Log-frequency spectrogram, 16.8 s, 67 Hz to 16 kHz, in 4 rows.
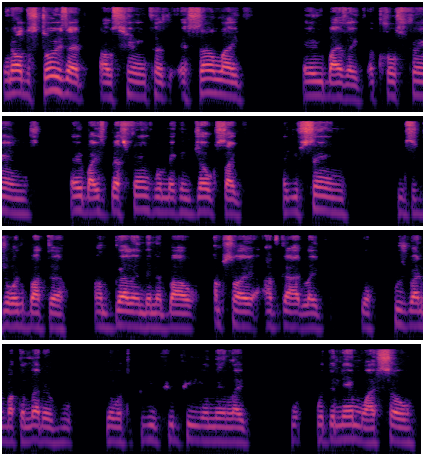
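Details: Stuttering in a 25-year-old who stutters, speaking spontaneously in a group discussion among people who stutter.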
